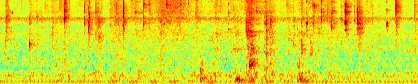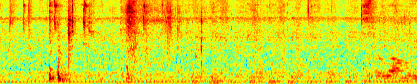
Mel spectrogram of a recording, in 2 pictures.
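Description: Fake blood flicked from a plastic squeeze bottle onto a T-shirt: a few soft, short splats and squirts, the clearest about three and six seconds in, over a steady low hum of room noise.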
